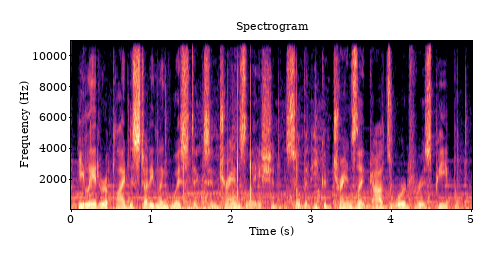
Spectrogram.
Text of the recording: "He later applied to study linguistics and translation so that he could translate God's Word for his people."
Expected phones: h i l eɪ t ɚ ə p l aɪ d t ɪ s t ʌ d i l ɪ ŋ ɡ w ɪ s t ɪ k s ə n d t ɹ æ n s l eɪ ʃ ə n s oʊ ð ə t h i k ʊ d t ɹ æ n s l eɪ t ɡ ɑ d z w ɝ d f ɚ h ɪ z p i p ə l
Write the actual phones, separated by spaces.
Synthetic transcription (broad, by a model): h i l eɪ t ɚ ə p l aɪ d t ɪ s t ʌ d i l ɪ ŋ ɡ w ɪ s t ɪ k s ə n t ɹ æ n s l eɪ ʃ ə n s oʊ ð ə t h i k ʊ d t ɹ æ n s l eɪ t ɡ ɑ d z w ɝ d f ɚ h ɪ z p i p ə l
